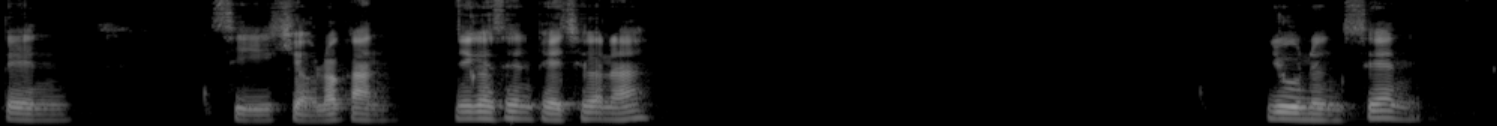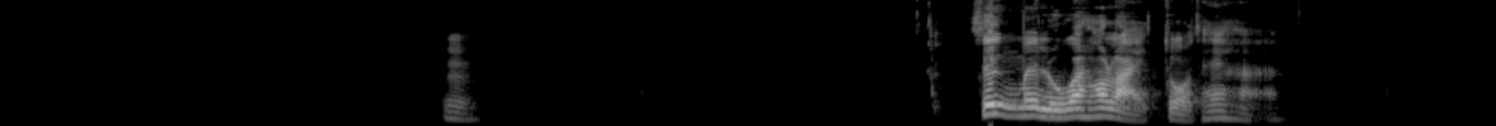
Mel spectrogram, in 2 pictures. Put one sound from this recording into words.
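A young man speaks calmly into a close microphone, in short bursts with pauses.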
